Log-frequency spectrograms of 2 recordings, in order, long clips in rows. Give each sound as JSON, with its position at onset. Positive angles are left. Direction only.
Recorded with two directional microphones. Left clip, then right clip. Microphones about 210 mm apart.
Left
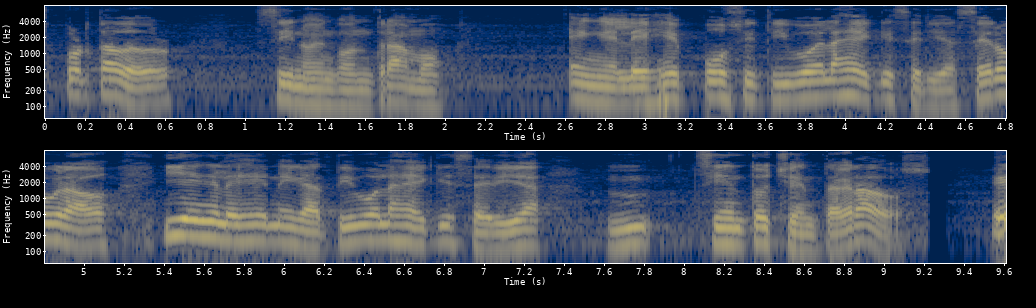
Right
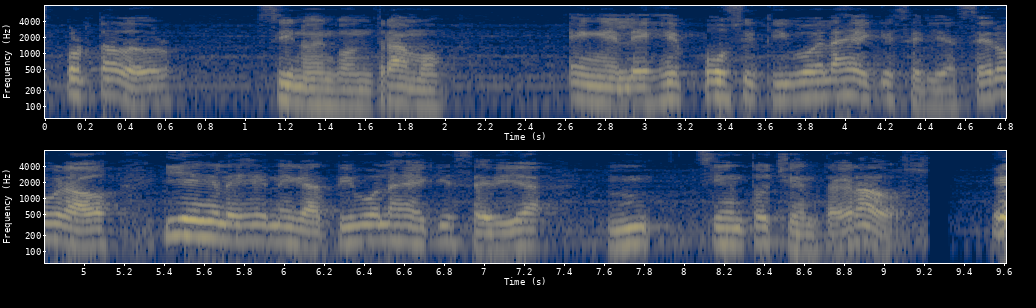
{"t": 0.1, "sound": "speech", "side_deg": 25}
